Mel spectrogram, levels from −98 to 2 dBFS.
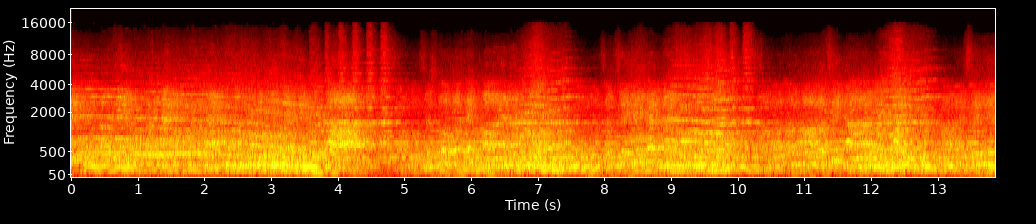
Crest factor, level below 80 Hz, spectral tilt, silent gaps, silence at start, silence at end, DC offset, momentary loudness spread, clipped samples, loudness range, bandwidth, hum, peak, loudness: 16 dB; -54 dBFS; -6 dB/octave; none; 0 s; 0 s; under 0.1%; 6 LU; under 0.1%; 2 LU; 15 kHz; none; -12 dBFS; -28 LUFS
